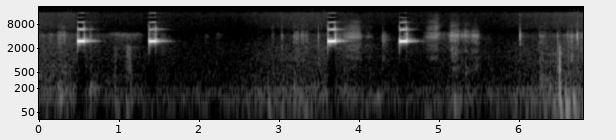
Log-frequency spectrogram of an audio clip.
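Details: SDS Hobby/Peakmodel power distribution box, failed after 12 flights with CDI circuit no longer working: four sharp high beeps in two pairs about a second apart, then quiet; a warning beep, probably voltage.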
